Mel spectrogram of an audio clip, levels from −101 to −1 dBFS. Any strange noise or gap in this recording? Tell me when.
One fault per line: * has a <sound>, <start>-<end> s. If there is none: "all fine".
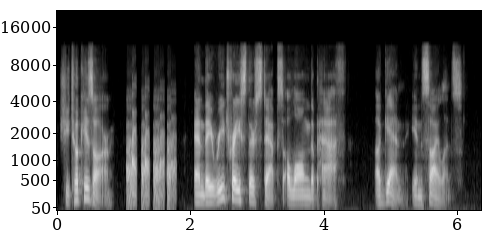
* has a laugh, 1.0-1.8 s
